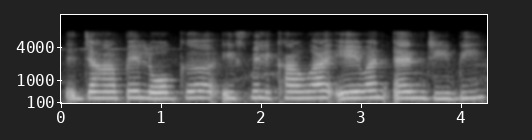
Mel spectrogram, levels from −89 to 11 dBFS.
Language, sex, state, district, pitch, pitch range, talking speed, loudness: Hindi, female, Maharashtra, Washim, 265 Hz, 255-275 Hz, 170 wpm, -15 LUFS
